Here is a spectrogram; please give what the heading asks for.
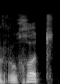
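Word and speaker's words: רוחות: Ahora bien, cuando se habla de espíritus en plural en la escritura no se dice ruhim, se dice rujot.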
